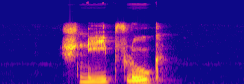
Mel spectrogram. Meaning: 1. snow plow (US), snow plough (UK) 2. snowplow
- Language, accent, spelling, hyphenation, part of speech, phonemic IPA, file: German, Austria, Schneepflug, Schnee‧pflug, noun, /ˈʃneːˌpfluːk/, De-at-Schneepflug.ogg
